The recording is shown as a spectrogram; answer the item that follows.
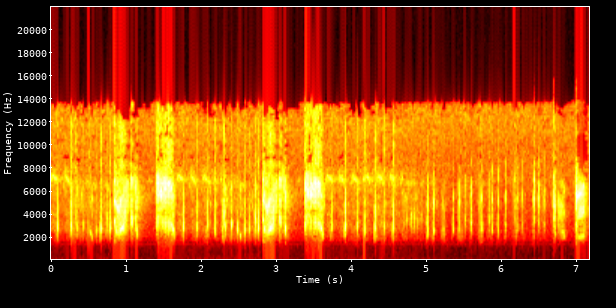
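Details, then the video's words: Swiftlet lure sound of the King's Star style for swiftlet farming: high, squeaky chirps and short buzzy bursts, loud at first, then a looser run of quick ticking clicks before a final burst. "Suara Walet King'S Star"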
